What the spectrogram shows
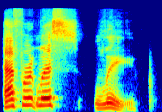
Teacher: Because the word effort ends with a T, but it goes into a voiced L, we sort of put a stop on that T and we don't pronounce it fully.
